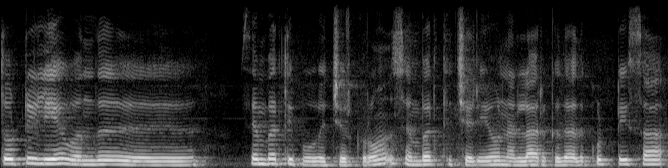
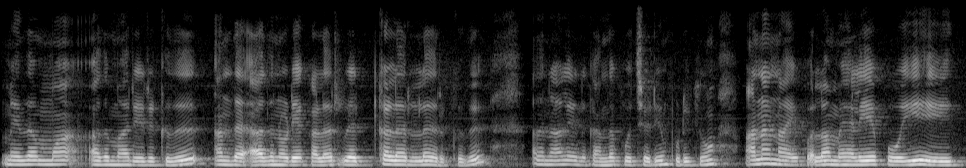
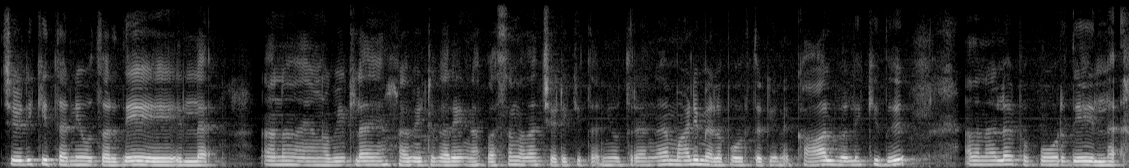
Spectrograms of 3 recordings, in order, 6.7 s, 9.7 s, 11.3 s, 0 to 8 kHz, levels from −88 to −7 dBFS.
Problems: constant background noise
